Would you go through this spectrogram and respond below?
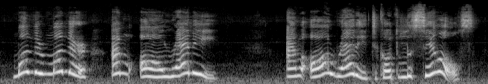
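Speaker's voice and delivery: put-on high, eager child calling out; bursting to go, calling for Mother; excited calling. Girl calls her mother, eager to leave for Lucille's, high and excited.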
